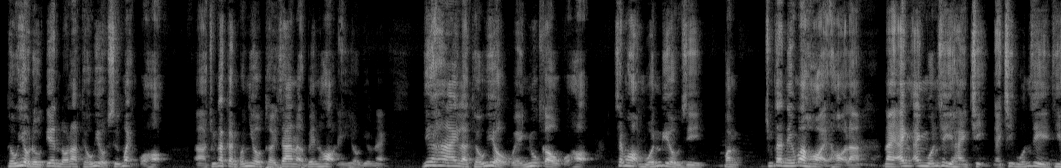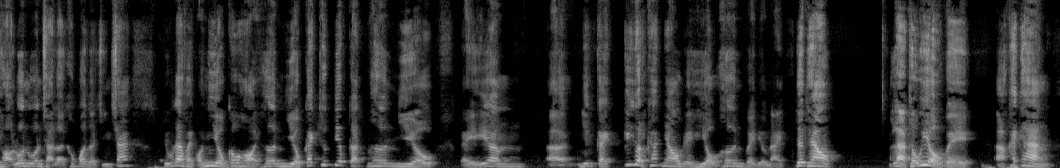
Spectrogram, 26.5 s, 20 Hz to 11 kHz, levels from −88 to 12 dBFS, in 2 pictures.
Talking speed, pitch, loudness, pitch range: 250 wpm, 165 Hz, -24 LUFS, 145-195 Hz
